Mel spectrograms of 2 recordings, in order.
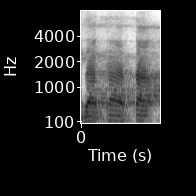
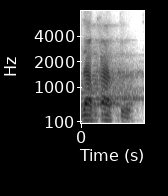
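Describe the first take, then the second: First: The word ends with an 'a' vowel. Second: The word ends with an 'u' vowel. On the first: The fetus must be slaughtered like its mother. "ada ulama yang membacanya dengan fathah" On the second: Slaughtering the mother counts as slaughtering the fetus. "Kalau kita baca dengan dhammah tadi"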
